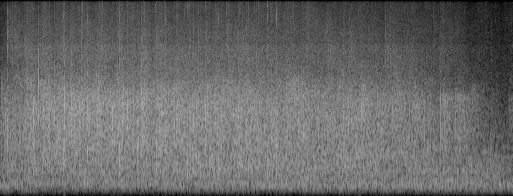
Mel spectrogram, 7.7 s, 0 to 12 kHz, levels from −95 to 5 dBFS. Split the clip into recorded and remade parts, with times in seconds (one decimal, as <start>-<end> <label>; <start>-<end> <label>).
0.0-7.7 recorded

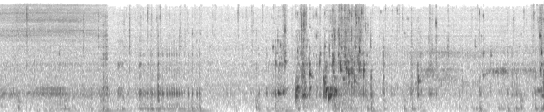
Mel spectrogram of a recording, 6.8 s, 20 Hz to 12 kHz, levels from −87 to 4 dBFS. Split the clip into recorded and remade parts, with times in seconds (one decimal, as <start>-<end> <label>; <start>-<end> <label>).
0.0-4.3 recorded; 4.3-6.3 remade; 6.3-6.8 recorded

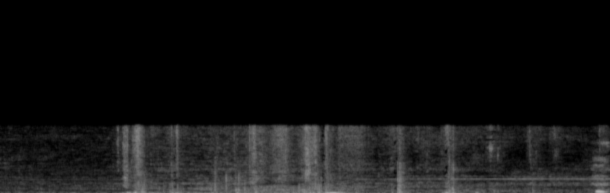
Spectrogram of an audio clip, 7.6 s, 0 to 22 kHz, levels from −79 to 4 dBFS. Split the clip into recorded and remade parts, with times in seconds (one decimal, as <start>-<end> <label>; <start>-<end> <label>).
0.0-4.6 recorded; 4.6-7.6 remade

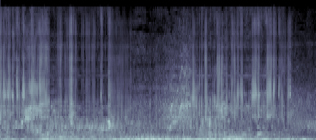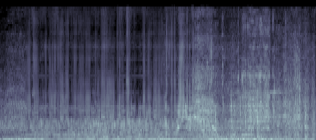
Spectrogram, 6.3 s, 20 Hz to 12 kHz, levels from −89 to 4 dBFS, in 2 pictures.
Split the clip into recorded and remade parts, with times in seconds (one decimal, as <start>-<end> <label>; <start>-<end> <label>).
0.0-1.3 remade; 1.3-1.9 recorded; 1.9-2.9 remade; 2.9-3.4 recorded; 3.4-5.1 remade; 5.1-6.3 recorded

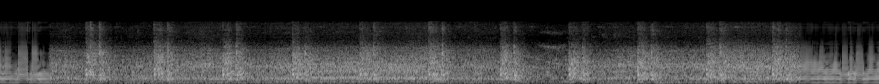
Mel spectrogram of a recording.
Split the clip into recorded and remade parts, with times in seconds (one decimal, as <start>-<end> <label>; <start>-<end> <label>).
0.0-0.5 remade; 0.5-8.0 recorded; 8.0-8.8 remade

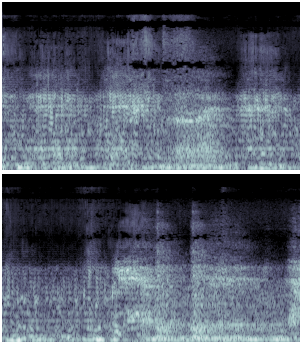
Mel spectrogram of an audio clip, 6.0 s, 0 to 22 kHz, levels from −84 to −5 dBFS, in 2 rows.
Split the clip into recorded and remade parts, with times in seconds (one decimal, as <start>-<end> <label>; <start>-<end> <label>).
0.0-1.6 remade; 1.6-2.3 recorded; 2.3-4.4 remade; 4.4-6.0 recorded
